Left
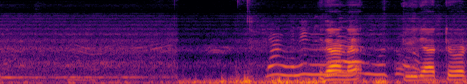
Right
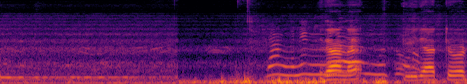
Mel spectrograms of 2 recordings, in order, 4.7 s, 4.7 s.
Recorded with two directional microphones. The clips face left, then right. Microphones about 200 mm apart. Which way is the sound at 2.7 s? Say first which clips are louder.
Left 2 dB; 20° left (ahead or behind).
